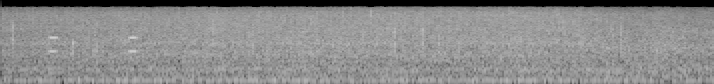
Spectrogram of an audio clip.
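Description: Ground beef frying in a pan on the stove, a steady sizzle with a low hum underneath and two faint clinks in the first second.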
